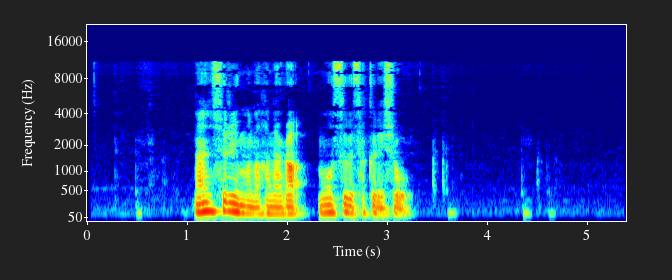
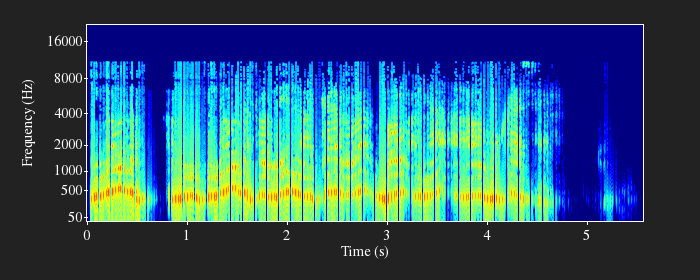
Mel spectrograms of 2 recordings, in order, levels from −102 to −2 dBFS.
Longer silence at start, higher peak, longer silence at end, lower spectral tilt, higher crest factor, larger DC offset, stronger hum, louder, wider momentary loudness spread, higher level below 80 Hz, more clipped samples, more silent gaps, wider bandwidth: first, 1.1 s vs 0.05 s; first, -4 dBFS vs -10 dBFS; first, 2.15 s vs 1 s; first, -7.5 dB/octave vs -4.5 dB/octave; about the same, 22 dB vs 18 dB; neither; neither; first, -24 LUFS vs -28 LUFS; about the same, 9 LU vs 7 LU; about the same, -56 dBFS vs -52 dBFS; neither; neither; about the same, 11.5 kHz vs 11.5 kHz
